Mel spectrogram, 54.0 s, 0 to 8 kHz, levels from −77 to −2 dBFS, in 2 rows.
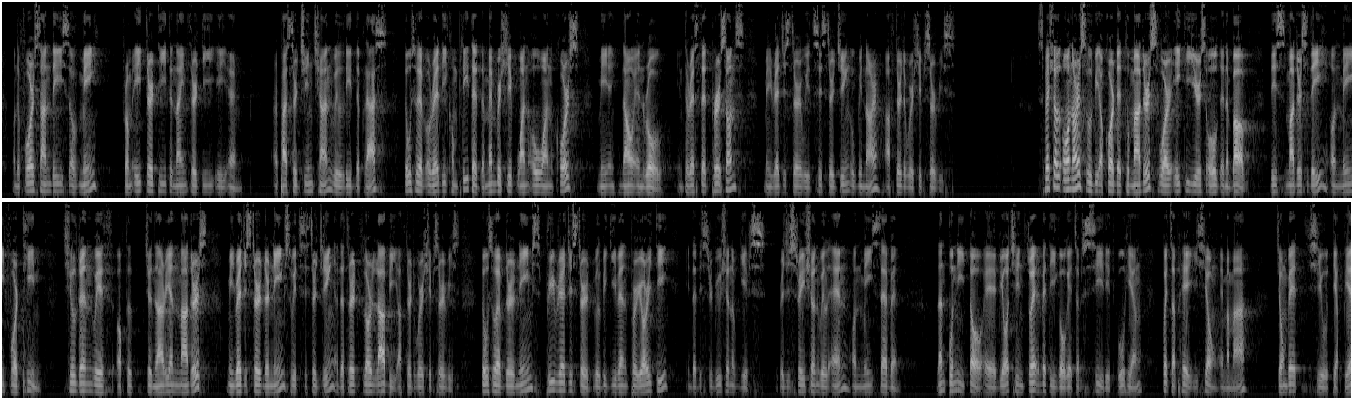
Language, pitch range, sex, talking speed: English, 95-115 Hz, male, 115 wpm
